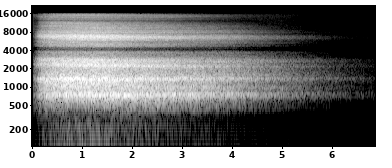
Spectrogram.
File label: breath of doom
